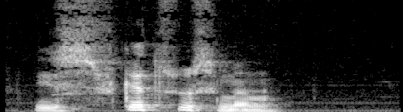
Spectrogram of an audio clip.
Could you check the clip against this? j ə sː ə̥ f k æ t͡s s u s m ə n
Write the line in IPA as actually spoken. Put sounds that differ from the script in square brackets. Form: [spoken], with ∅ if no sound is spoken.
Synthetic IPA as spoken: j ə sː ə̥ f k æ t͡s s u s m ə [m]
